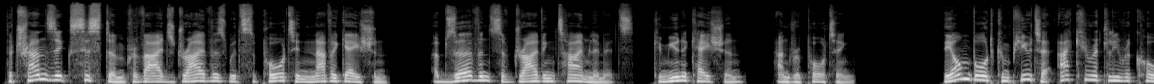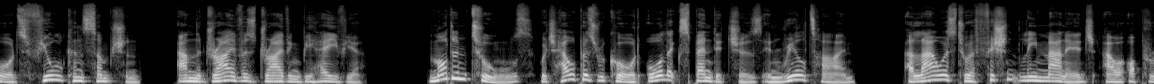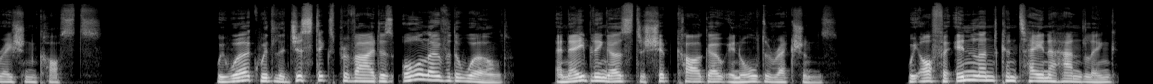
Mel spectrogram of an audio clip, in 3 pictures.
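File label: English British male e-learning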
